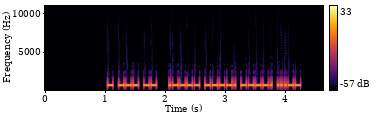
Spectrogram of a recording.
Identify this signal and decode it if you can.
Morse code, heard as a keyed tone, about 40 wpm, 700 Hz. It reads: TOM 1993
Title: CWT Exchange 40wpm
